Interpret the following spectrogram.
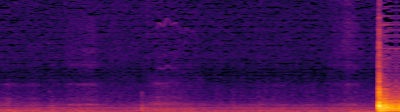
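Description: Faint handling of metal parts, then near the end a sharp metallic knock that rings on and fades, as the poppet and seal assembly is pushed free of the waterjet bleed-down valve body with an extraction tool.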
